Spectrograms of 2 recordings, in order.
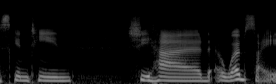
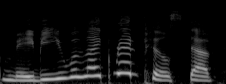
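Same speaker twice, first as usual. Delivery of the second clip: mock algorithm voice; 5 semitones higher, 8 dB louder than usual. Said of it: "They're like".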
